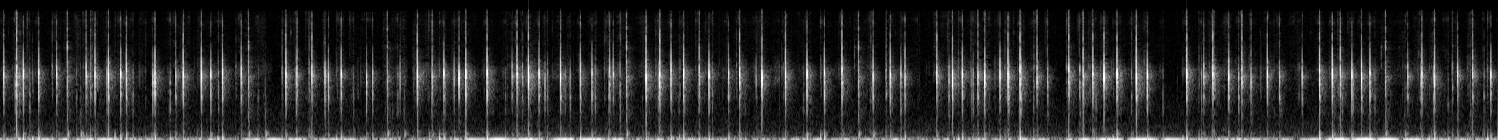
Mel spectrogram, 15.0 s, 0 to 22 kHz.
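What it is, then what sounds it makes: Mechanical keyboard being typed on. Fingertips type steadily on a compact Think 6.5 mechanical keyboard with Bsun Lollipop switches, an aluminum case, a PC plate and plastic keycaps. The rapid keystrokes are short, crisp clacks with almost no ring, bright and centred around 2 kHz over a light low thud, with brief pauses between bursts.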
